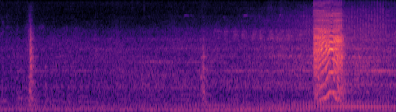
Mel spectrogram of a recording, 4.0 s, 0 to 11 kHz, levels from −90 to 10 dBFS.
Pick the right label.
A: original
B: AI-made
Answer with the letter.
A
